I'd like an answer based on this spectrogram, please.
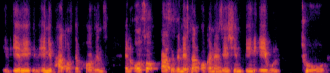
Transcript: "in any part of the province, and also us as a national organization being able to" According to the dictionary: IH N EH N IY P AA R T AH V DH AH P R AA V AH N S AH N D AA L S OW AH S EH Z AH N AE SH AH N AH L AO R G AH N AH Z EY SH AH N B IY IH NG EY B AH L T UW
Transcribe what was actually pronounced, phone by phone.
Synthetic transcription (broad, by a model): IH N EH N IY P AA T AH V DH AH P R AA V AH N S AH N D AA L S OW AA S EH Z AH N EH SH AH N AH L AO G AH N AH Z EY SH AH N B IY IH NG EY B AH L T UW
